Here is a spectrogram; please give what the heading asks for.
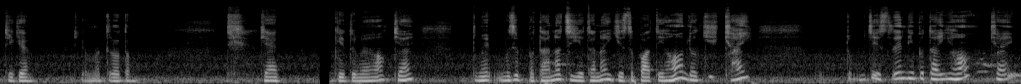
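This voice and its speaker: A woman's voice: mid-range voice, darkish tone, a little hiss or hum, close to an everyday voice. A woman voicing a protective young man who questions his partner insistently and tells her not to cry. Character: protective young man, stern then consoling.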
